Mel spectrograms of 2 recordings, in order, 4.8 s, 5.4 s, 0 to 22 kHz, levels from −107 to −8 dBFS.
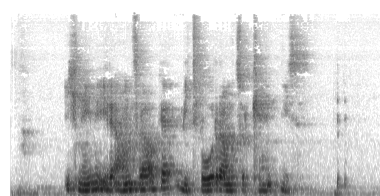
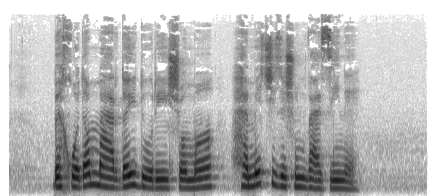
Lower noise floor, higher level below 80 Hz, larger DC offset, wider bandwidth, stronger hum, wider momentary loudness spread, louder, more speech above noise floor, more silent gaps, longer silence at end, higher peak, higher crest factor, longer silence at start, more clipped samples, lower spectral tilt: second, -56 dBFS vs -62 dBFS; first, -54 dBFS vs -76 dBFS; neither; about the same, 16 kHz vs 16 kHz; neither; first, 14 LU vs 7 LU; second, -27 LUFS vs -23 LUFS; second, 30 dB vs 39 dB; neither; second, 0.5 s vs 0.9 s; second, -12 dBFS vs -8 dBFS; about the same, 18 dB vs 16 dB; first, 0.8 s vs 0.65 s; neither; first, -8 dB/octave vs -5 dB/octave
